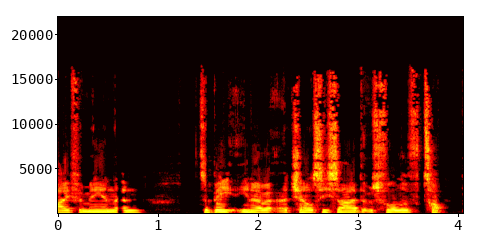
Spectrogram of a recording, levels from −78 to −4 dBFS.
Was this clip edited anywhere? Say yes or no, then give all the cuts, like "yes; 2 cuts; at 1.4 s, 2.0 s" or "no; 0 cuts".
no; 0 cuts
